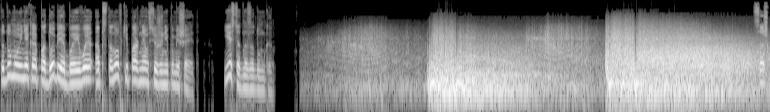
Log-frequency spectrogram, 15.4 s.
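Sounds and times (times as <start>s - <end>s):
speech: 0.0s - 5.6s, 15.2s - 15.3s
artillery gun firing shells: 6.6s - 15.2s.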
